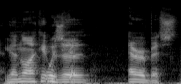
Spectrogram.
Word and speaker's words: Erebus: You unlock it with a Erebus. Right. How do you pronounce it? Erebus.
